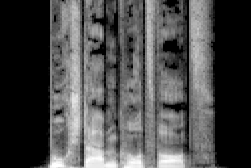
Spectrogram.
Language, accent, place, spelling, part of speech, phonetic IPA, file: German, Germany, Berlin, Buchstabenkurzworts, noun, [ˈbuːxʃtaːbn̩ˌkʊʁt͡svɔʁt͡s], De-Buchstabenkurzworts.ogg
- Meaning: genitive singular of Buchstabenkurzwort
